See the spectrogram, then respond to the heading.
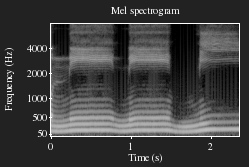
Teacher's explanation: Jadi ketika tutup hidung enggak berubah suara. Nah ketika suara berubah berarti ada gunah dan itu enggak boleh. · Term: enggak boleh sengau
